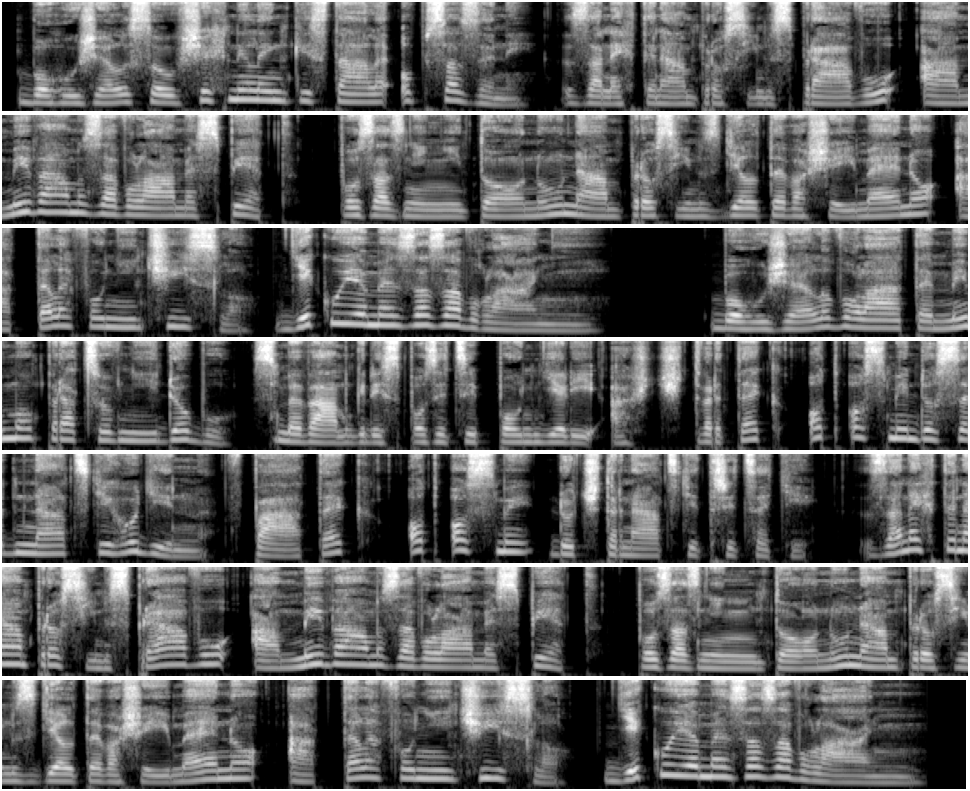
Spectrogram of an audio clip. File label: czech f narration, czech voice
